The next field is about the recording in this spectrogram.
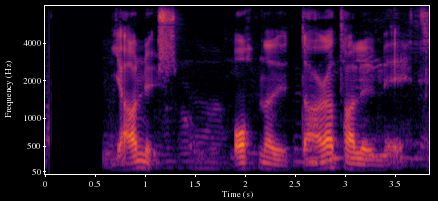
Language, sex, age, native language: Icelandic, male, 15, Icelandic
